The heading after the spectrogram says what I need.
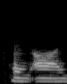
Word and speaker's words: Chi: Anyway, I'm also known as Kai, which is pronounced Ki, but I actually spell it Chi.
